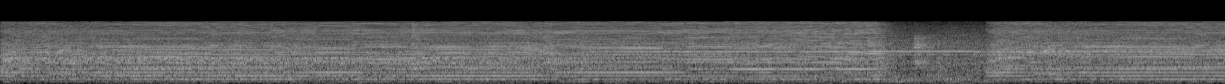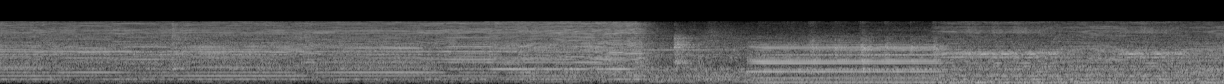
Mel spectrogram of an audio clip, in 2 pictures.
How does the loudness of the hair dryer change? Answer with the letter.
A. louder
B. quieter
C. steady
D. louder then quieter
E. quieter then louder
C.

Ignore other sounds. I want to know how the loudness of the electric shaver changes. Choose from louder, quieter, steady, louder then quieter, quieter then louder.
steady.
